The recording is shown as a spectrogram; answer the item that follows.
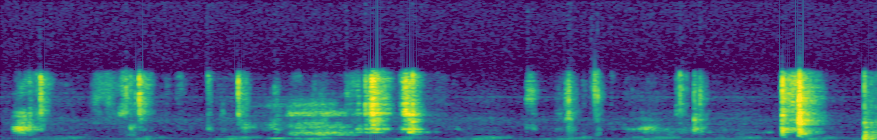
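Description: Handheld craft tab punch being worked on black cardstock: scattered light clicks and a brief paper rustle, with the sharpest click near the end.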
